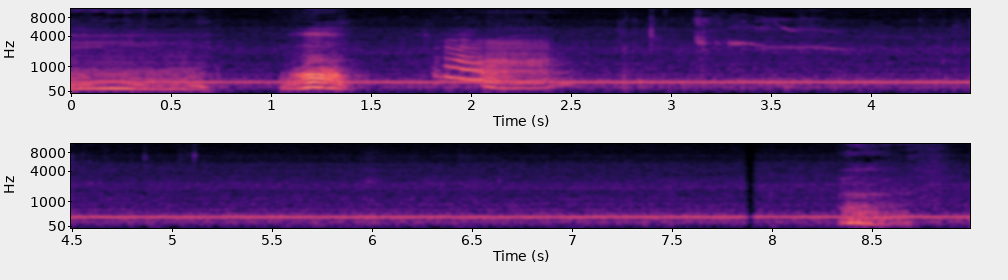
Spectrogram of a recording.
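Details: Two-year-old male Shih Tzu at home, stubbornly demanding attention: three short, high, wavering whines in the first few seconds, then a quiet stretch with a steady electrical hum, and one more whine near the end.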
